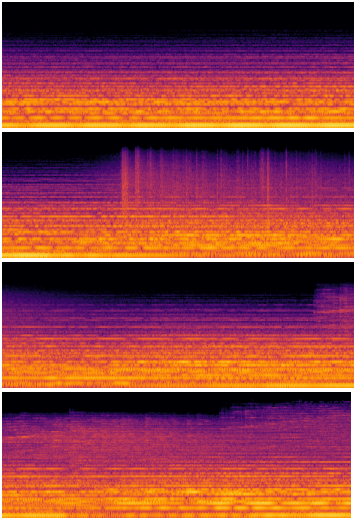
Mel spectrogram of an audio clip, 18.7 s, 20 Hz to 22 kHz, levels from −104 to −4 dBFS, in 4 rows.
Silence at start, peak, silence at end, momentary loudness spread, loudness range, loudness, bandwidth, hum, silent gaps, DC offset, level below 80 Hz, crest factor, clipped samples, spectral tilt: 0 s; -6 dBFS; 0 s; 5 LU; 4 LU; -21 LUFS; 9.4 kHz; none; none; under 0.1%; -32 dBFS; 14 dB; under 0.1%; -7.5 dB/octave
